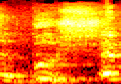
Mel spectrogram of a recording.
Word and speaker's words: Bûche: Et ça se prononce bouche.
